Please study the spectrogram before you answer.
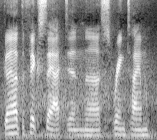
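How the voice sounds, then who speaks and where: Man, bright forward voice, medium pitch, casual hobbyist vlog, hesitant thinking-aloud delivery, outdoors with faint background noise. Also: fairly even intonation, normal speed, low-quality recording. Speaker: hobbyist vlogger. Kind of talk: casual unscripted show-and-tell. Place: outdoors in a yard in winter.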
